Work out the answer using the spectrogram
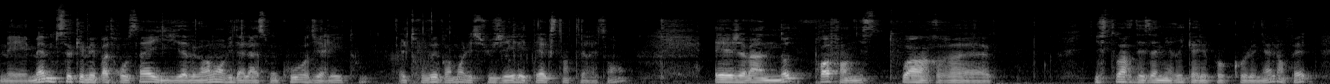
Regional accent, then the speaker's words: Reims, Grand Est, France; moved away as an adult; also born or lived in Paris / Seville; Moi, je viens de Reims de base et je suis allé à Paris

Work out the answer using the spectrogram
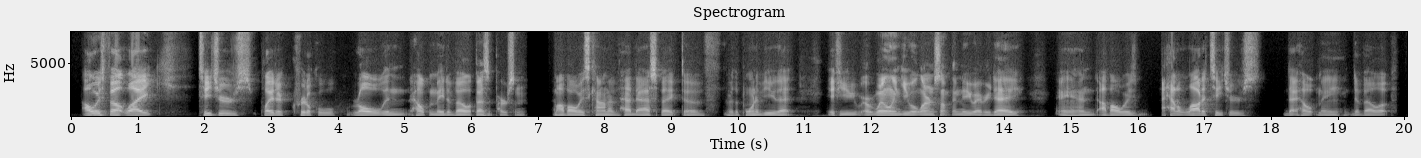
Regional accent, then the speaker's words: Cherokee County, Georgia, United States; I'm from Cherokee County. I've lived here my entire life

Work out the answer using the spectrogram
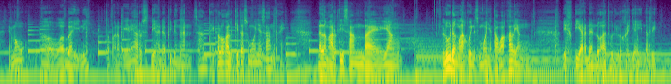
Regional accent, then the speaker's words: Jakarta, Indonesia; accent: Jaksel; gue lahir di Jakarta Selatan

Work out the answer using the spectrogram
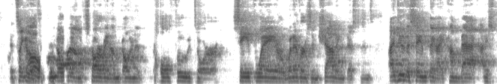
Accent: New Jersey, United States; now in Denver, United States; We're all from Jersey

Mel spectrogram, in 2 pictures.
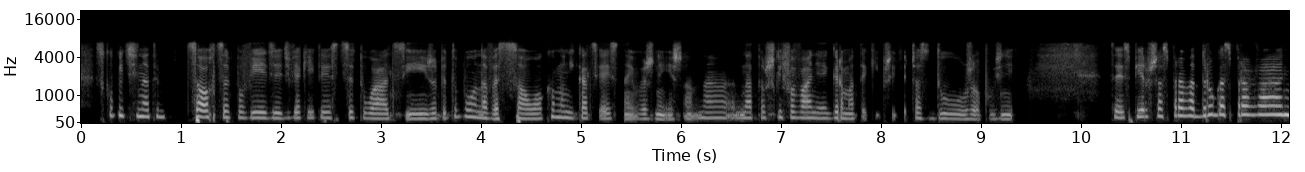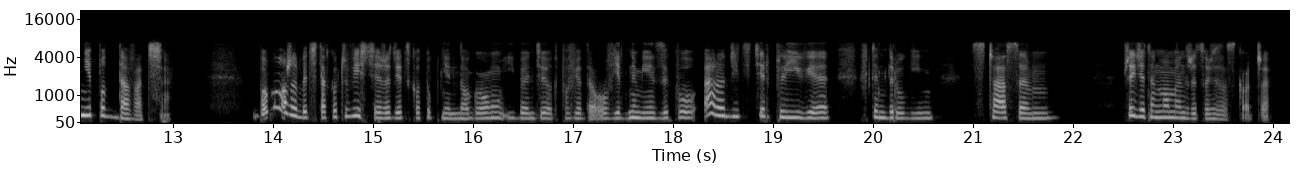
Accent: United States; moved away; also born or lived in England; Ja dorastałam w Stanach

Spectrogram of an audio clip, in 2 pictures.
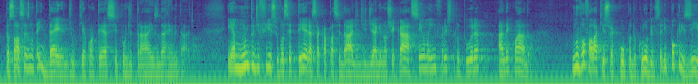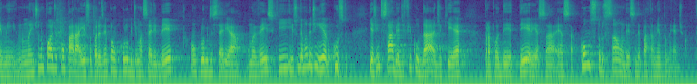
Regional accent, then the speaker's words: Juiz de Fora, Minas Gerais, Brazil; born there; eu sou nascido em Crado, Juiz de Fora. E eu sou um torcedor, cara, do futebol de Juiz de Fora.

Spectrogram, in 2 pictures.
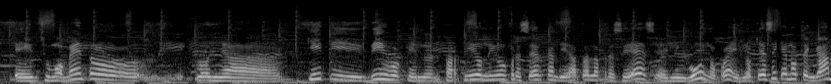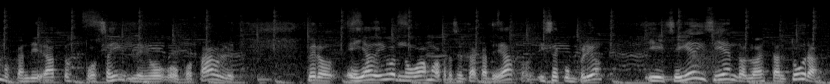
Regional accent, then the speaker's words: Nicaragua

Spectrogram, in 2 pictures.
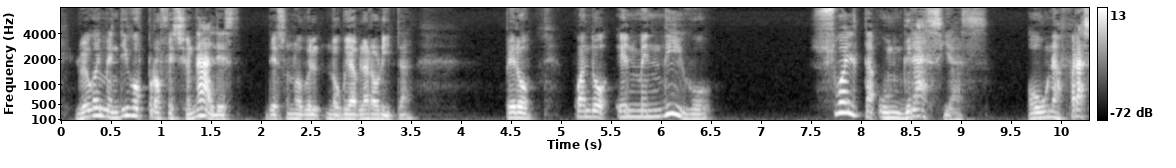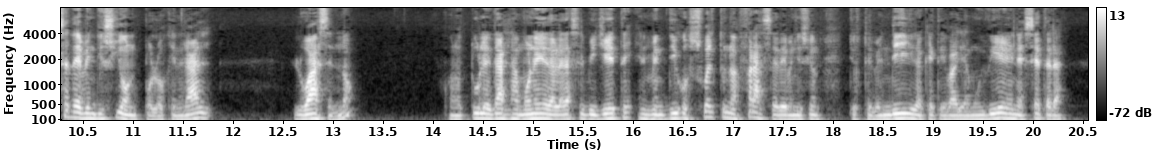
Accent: Chile; no seas mano de guagua, decimos en Chile

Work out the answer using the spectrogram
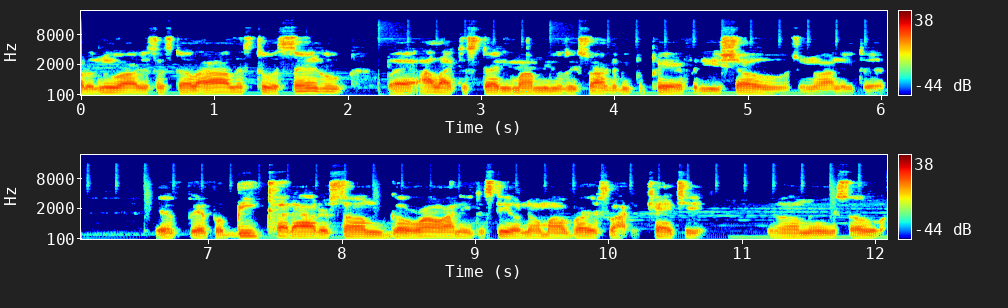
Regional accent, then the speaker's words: Calumet City, Illinois, United States; I'm from originally from Cal City, which is a suburb like probably 15 minutes from Chicago. So I grew up out there, moved a lot.

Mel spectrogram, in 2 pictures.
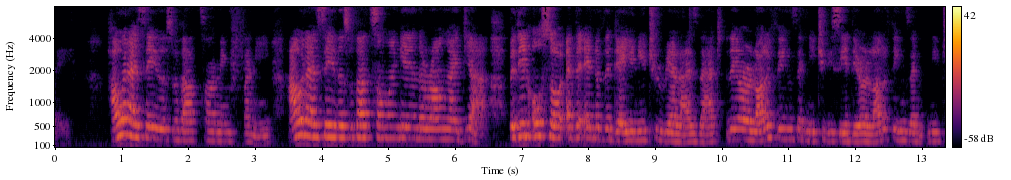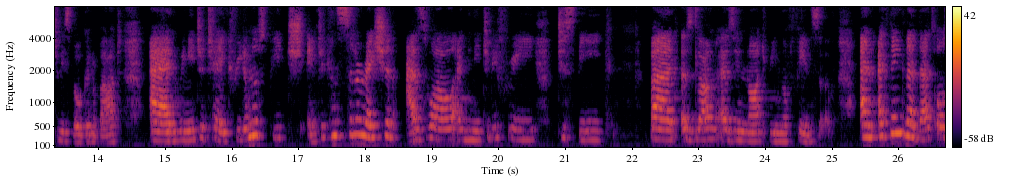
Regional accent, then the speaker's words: Bloemfontein, Free State, South Africa; now in Cape Town, South Africa; I'm from Bloom

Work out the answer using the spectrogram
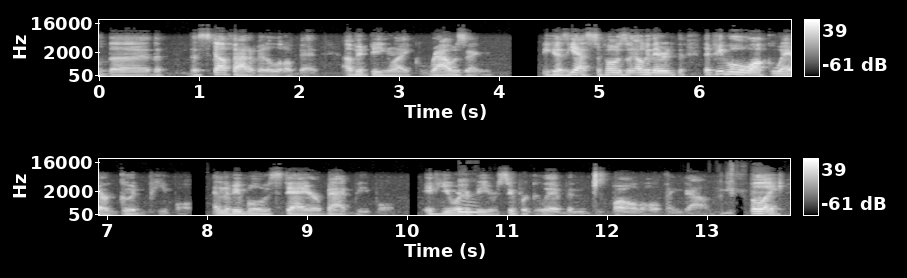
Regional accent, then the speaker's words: United States

